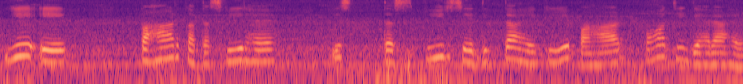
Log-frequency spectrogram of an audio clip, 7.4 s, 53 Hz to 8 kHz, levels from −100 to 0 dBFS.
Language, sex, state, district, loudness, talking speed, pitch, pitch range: Hindi, female, Bihar, Begusarai, -28 LUFS, 145 wpm, 205 Hz, 180-235 Hz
